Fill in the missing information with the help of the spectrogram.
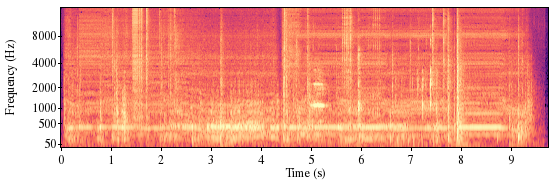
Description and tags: Coffee machine - Mechanism 2
Saeco Incanto Delux doing it's thing. Various noises it makes.
buzz, clank, coffee-machine, electro-mechanics, saeco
